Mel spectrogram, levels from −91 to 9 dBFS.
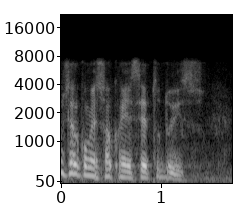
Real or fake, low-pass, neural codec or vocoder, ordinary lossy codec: fake; 7.2 kHz; codec, 16 kHz, 16 kbps, FunCodec, trained on LibriTTS, 50 frames a second; Opus, 16 kbps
